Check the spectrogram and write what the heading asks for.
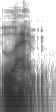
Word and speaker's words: LEM: They've removed the excursion, but they still pronounce it LEM.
